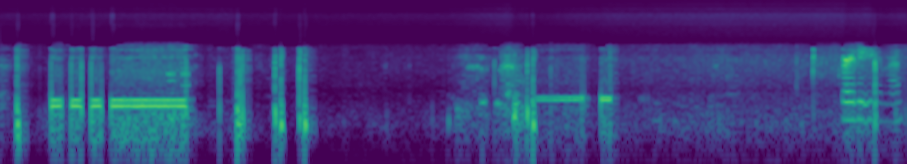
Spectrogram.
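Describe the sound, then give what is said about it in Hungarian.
A telephone dials a call to the hospital, a rapid series of keypad beeps followed by a pause, with more tones and talking later on. “Rendben, hívom a kórházat.”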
